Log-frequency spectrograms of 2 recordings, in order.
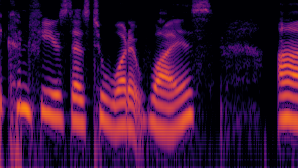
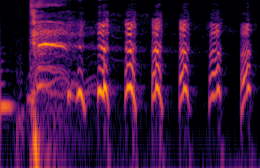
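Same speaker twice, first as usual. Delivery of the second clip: loud high laugh; big bright laugh; 14 semitones higher, 8 dB louder than usual. Real, not acted. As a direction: laugh at own madness. Laughing about going insane.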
